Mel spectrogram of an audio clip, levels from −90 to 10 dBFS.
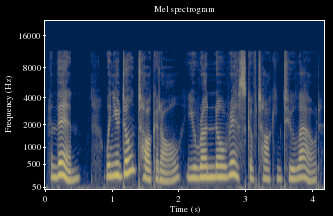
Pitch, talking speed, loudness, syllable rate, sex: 220 Hz, 230 wpm, -19 LUFS, 4.7 syllables/s, female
